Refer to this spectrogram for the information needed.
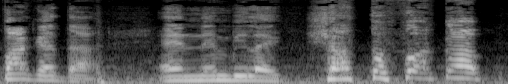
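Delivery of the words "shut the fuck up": raised-pitch movie-style snap; sudden hammed-up outburst; mock angry outburst. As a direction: act out telling off a noisy stranger. Imagined movie outburst at loud diner.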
